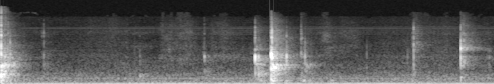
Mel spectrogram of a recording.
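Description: A few short, sharp plastic clicks from a lawn mower's front-wheel hub covers being pried off with a flat-head screwdriver and handled. There is one click at the start, a louder double click about two and a half seconds in, and a faint click near the end, with near silence between.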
